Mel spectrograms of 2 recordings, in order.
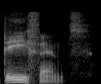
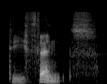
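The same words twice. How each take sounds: First: The stress is on the first syllable. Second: The stress is on the second syllable. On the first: This is the American way of saying it. "they're putting the uh, emphasis on the first E, you could say, the Americans" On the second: This is the British way of saying it. "we're putting the emphasis on the second E"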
